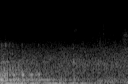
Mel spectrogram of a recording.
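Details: Woman in an acted film scene, who then says she is hungry, has audible stomach growling (borborygmi).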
